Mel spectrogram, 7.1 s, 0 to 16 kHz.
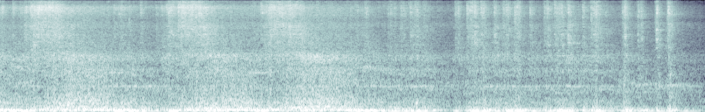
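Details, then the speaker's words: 1975 Chevrolet C10 with a salvaged used brake booster, engine running steady. Bursts of hiss come over the engine and fade away, which sounds like a vacuum leak; a busted booster diaphragm is suspected and the booster is judged no good. "Oh, really? That doesn't sound good. Might be a busted diaphragm in there. That did not sound good. That brake booster is no count."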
